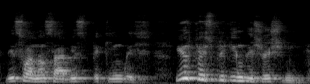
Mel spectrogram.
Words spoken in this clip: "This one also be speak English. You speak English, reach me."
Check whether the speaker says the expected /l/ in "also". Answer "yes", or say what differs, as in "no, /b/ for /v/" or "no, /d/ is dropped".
no, /l/ is dropped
